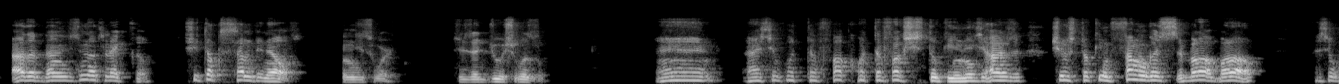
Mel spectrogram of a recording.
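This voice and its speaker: A man delivering a rambling, profane, heated monologue, often repeating words as he searches for them. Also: fairly high pitch. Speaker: vlogger. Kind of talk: unscripted monologue rant. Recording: echoey room.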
